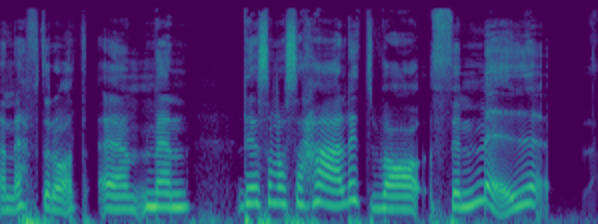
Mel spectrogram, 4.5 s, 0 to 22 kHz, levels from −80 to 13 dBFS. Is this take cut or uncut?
cut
